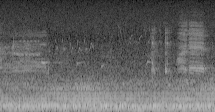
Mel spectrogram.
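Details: In summer wetlands by the Great Salt Lake, a yellow-headed blackbird gives a fainter raspy buzz, scattered short chips from other birds follow, then a cluster of loud harsh buzzy bursts near the end, all over low droning noise.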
